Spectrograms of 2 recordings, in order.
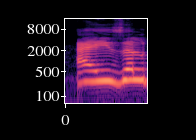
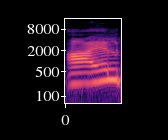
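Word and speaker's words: aisle: अब इसको भी आइजल करके पढ़ दिया, नहीं आयल करके पढ़ेंगे।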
